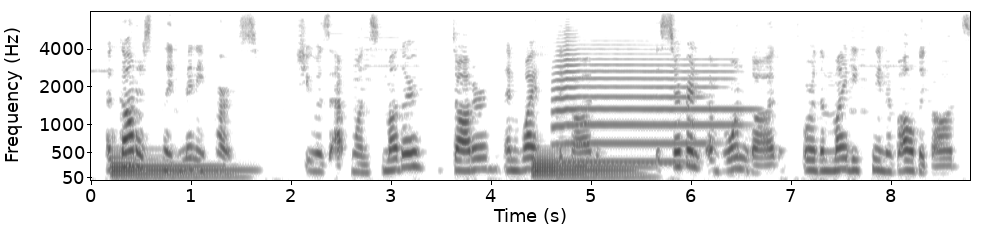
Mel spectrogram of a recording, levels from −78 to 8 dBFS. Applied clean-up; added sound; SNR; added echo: classical method Wiener filter.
